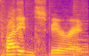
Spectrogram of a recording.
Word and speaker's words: Fightin' Spirit: It's Fightin Spirit. Very important not to add a G. G is silent.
